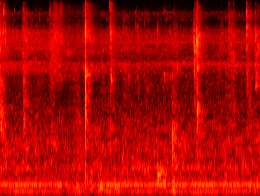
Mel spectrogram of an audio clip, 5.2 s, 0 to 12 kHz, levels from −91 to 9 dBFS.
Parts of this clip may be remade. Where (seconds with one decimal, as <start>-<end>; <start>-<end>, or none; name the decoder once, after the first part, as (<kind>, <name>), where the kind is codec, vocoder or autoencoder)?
1.2-2.0 (codec, SNAC)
